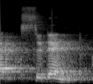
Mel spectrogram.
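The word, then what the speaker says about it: accident: दी आई एन टी पहले सी को का दूसरे सी को साफ पढ़ रहा हूं एक्सीडेंट हान अगला क्या लिखा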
